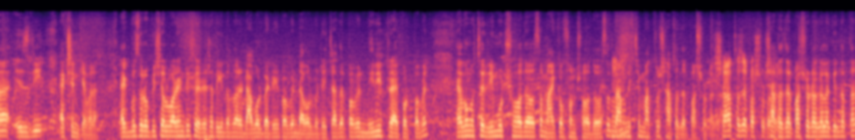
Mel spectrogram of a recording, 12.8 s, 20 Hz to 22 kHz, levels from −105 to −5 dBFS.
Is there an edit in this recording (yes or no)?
no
